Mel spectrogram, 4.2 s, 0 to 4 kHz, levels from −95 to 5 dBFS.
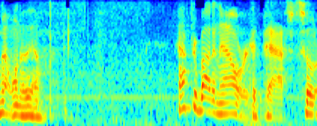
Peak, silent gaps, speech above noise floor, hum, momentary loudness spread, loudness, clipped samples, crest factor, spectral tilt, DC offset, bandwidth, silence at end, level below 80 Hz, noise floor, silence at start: -2 dBFS; none; 23 dB; none; 23 LU; -19 LUFS; under 0.1%; 18 dB; -10 dB/octave; under 0.1%; 4 kHz; 0 s; -50 dBFS; -41 dBFS; 0 s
